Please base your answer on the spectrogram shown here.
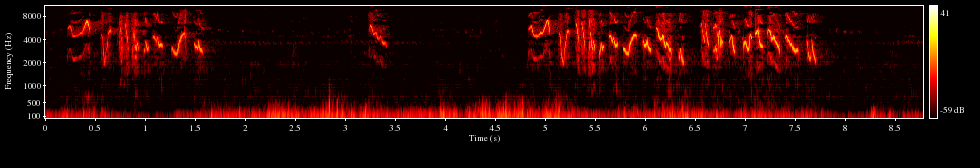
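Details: Common iora singing to encourage other birds to sing: two bursts of fast, high looping whistled notes separated by a lone sharp note, over steady low rumbling background noise.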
